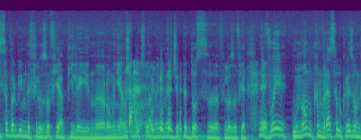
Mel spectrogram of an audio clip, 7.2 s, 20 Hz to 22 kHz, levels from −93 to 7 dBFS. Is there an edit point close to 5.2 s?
yes; 1 cut; at 5.2 s

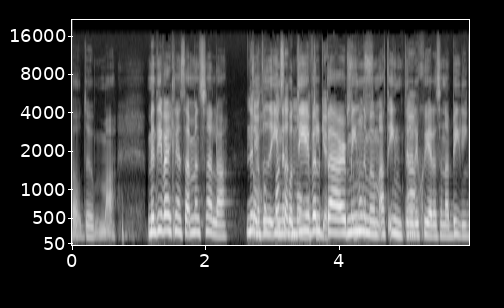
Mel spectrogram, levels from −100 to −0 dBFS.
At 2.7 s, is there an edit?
yes; 1 cut; at 2.7 s

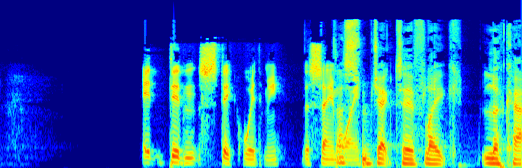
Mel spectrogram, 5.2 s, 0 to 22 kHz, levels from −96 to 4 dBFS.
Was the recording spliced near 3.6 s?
yes; 1 cut; at 3.6 s

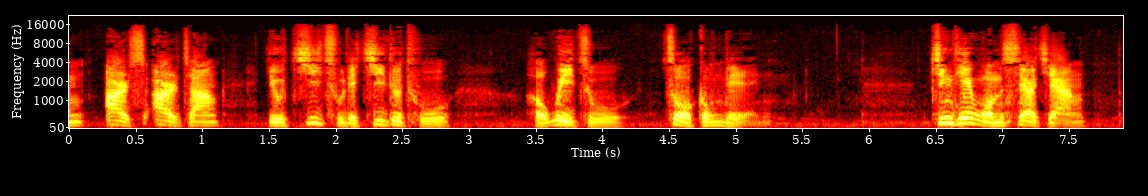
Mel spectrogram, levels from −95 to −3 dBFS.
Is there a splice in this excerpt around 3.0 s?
no; 1 cut; at 1.3 s

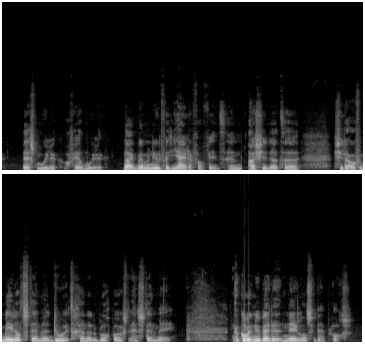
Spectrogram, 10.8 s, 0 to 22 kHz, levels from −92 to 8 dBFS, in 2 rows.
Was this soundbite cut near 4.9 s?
no; 2 cuts; at 3.6 s, 8.8 s

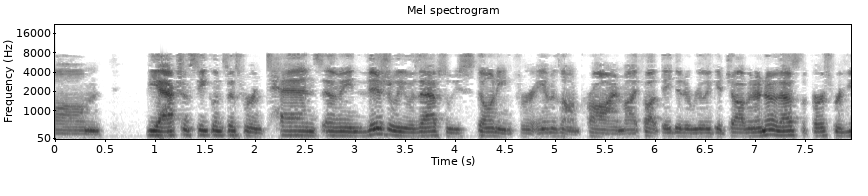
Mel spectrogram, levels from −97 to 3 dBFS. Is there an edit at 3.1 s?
no; 0 cuts

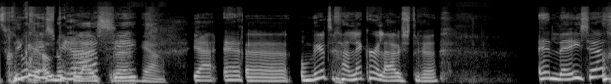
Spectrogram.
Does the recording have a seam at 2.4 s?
yes; 1 cut; at 2.4 s

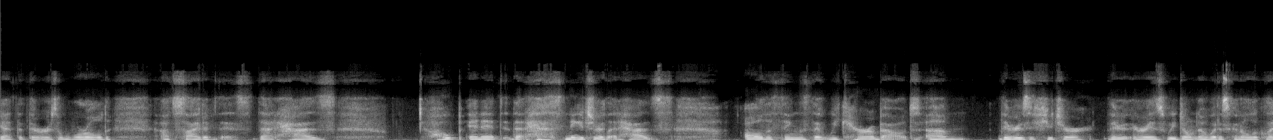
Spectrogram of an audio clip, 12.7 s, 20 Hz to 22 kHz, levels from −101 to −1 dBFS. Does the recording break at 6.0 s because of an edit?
yes; 1 cut; at 6.0 s

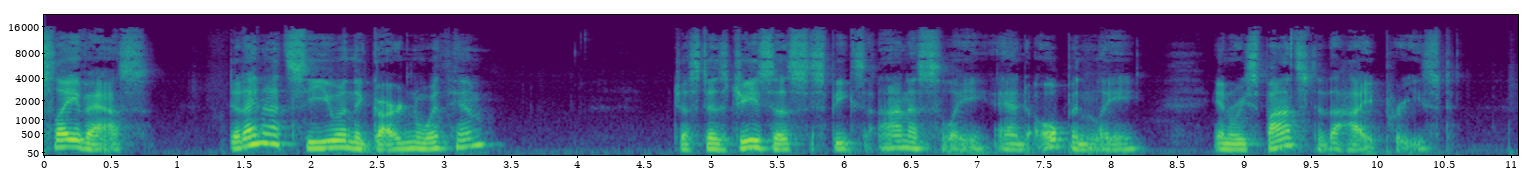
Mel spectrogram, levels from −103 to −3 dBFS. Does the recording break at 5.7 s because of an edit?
yes; 1 cut; at 5.7 s

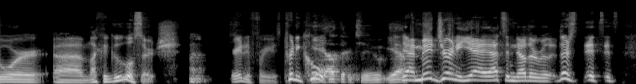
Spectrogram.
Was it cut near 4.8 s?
no; 2 cuts; at 1.9 s, 3.2 s

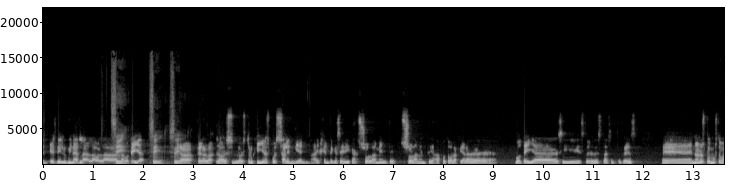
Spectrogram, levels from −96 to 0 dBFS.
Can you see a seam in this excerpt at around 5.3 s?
yes; 2 cuts; at 5.3 s, 7.8 s

